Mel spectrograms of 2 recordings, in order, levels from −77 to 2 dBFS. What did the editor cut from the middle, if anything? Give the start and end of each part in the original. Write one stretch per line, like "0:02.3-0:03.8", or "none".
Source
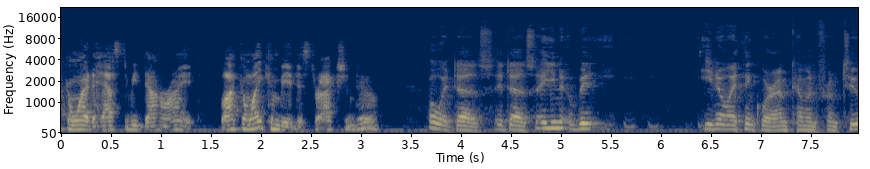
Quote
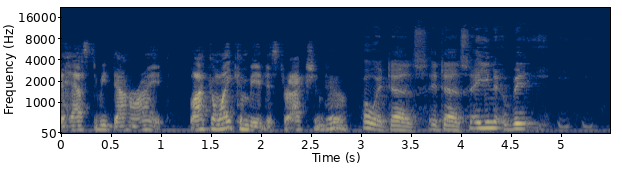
0:03.3-0:03.6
